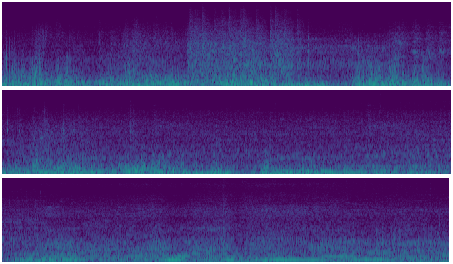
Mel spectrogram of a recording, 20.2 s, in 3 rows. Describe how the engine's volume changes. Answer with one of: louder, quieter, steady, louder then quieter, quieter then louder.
louder.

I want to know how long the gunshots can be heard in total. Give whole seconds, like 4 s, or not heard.
2 s.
